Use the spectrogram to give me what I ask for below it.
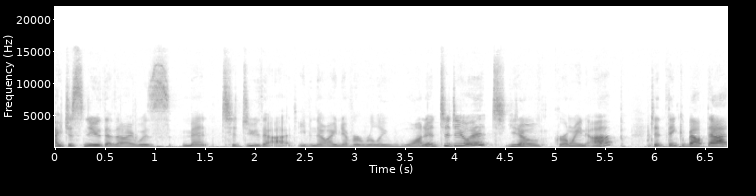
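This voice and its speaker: A woman with a medium-pitched voice speaks fairly quickly, with hardly any pauses. Her intonation is lively, and room echo is audible. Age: 40s. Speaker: skincare company founder. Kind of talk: casual chat. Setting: studio.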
